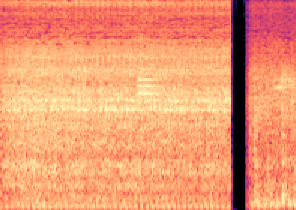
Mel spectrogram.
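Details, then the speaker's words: Honda Beat scooter idling smoothly with no odd noise after the loose injection/throttle body adjustment was fixed and serviced; earlier there was an odd noise from the injection area and poor pull. "Hai dari tes tabrak suara aneh ilang ya"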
